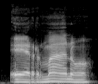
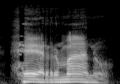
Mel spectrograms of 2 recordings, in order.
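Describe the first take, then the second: First: The word starts with no h sound. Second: The word starts with an h sound. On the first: The speaker calls it right. "you would say" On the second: The speaker calls it wrong. "as opposed to"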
